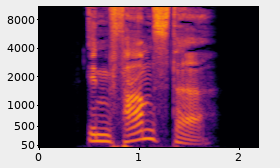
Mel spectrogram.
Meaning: inflection of infam: 1. strong/mixed nominative masculine singular superlative degree 2. strong genitive/dative feminine singular superlative degree 3. strong genitive plural superlative degree
- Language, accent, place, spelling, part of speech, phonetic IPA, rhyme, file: German, Germany, Berlin, infamster, adjective, [ɪnˈfaːmstɐ], -aːmstɐ, De-infamster.ogg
